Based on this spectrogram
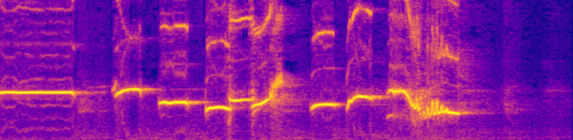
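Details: Sumatran Oriental magpie-robin singing loudly to find a rival: a held whistle, then a fast, rich sequence of clear notes stepping up and down, finishing with a warbled, descending slur.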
